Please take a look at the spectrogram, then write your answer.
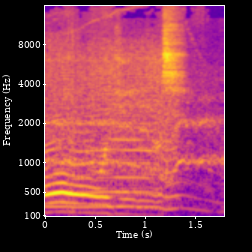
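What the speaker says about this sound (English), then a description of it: "my handbrake is loud" Tires on a 300 hp Nissan S13 in the Assetto Corsa racing game give a short, loud handbrake skid squeal with a tonal screech that fades over under two seconds, with engine drone underneath.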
